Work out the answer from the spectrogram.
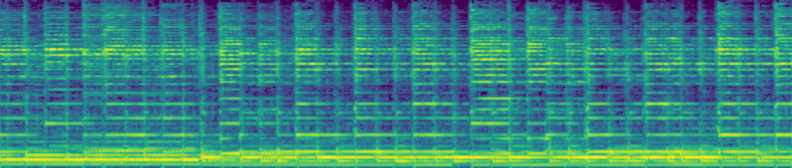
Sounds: music, musical instrument, plucked string instrument, guitar

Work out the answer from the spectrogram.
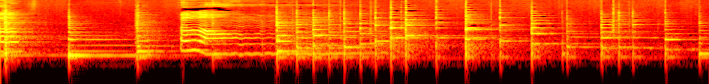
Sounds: music

